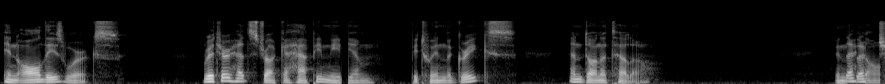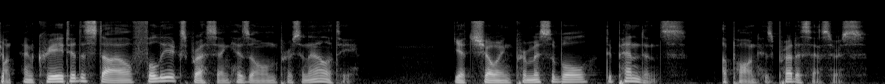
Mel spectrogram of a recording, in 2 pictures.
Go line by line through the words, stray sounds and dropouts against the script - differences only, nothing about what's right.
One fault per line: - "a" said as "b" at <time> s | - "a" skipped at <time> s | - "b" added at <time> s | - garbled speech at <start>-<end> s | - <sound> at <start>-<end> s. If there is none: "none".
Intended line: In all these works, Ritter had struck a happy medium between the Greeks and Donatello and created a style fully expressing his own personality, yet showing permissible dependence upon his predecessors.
- dropout at 3.4-3.5 s
- garbled speech at 8.4-9.0 s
